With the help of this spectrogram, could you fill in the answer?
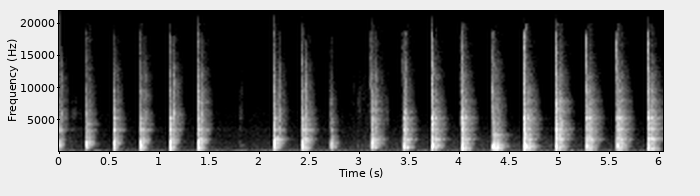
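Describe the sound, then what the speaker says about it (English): Rapid series of sharp metallic taps from the small hammer head on a TLONER ARES 12P stainless steel pocket multitool, about eighteen crisp strikes in a steady rhythm with one brief pause, close and loud. "Taking the little hammer,"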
